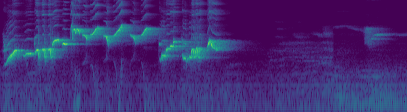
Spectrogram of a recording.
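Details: Shama (murai) song used as material for training a cililin: a rapid run of rich, slurred whistled phrases that step upward in pitch, then a pause and one faint high note near the end.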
